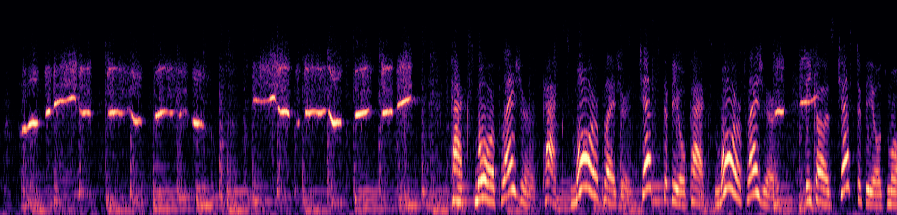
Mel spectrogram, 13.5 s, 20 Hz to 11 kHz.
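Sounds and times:
steady pulsing instrumental backing music: 0.2 - 12.5
person whistling a bright wavering melody: 0.3 - 6.5, 11.6 - 12.4
speech: 6.8 - 13.4.

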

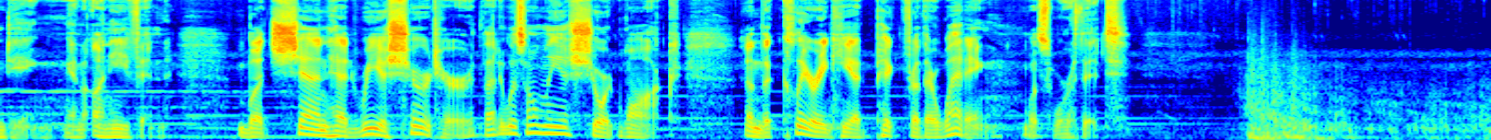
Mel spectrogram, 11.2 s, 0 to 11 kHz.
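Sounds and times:
speech: 0.0 - 8.5
thunder crack and rumble: 9.3 - 11.1.

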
